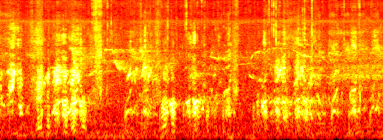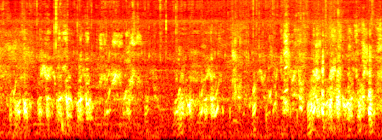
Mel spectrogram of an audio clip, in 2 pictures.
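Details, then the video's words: Swans in a village give a run of nasal, honking calls in irregular bursts, several birds overlapping with a harsh, trumpeting quality. "Swan original sound"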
